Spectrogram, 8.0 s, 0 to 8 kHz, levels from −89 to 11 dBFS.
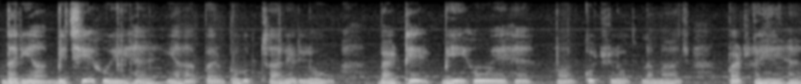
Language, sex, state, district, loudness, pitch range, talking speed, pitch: Hindi, female, Goa, North and South Goa, -17 LUFS, 175-200 Hz, 150 wpm, 185 Hz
